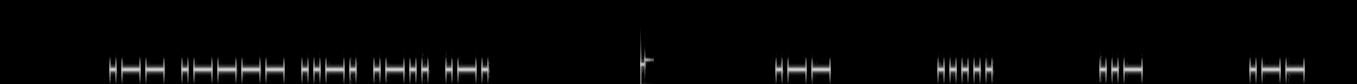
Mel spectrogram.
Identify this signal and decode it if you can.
Morse code, heard as a keyed tone, about 20 wpm, spaced as for 11 wpm, 700 Hz. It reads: W1FLR W5UW
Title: USA Call Signs - 5 Characters - 6x Character Spacing - 20wpm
